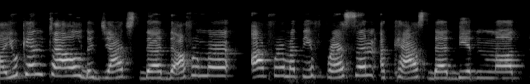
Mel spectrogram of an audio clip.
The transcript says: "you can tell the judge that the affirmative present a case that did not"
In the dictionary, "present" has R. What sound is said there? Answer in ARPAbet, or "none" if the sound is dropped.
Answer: none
